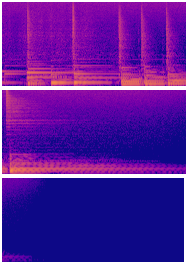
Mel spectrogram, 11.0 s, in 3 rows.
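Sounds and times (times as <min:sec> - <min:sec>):
minuet in B flat major: 0:00.0 - 0:07.7.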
